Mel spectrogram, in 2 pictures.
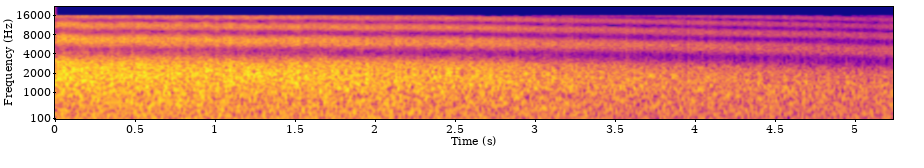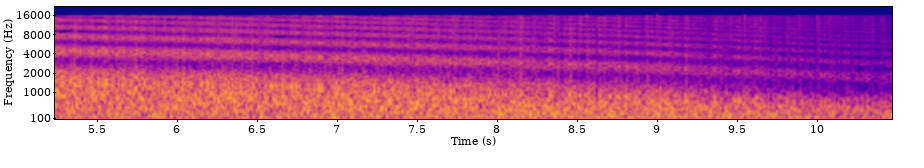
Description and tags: retro video-game 8-bit explosion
